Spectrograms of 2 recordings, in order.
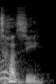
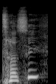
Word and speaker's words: Tussy: Is it spelled like pussy but with a T? I think so.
